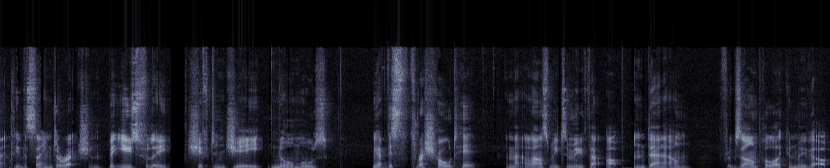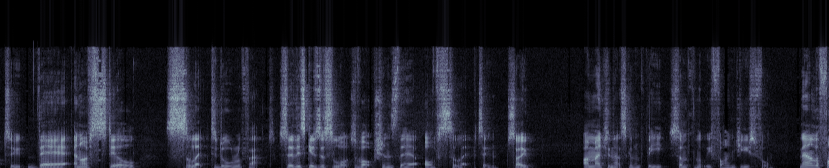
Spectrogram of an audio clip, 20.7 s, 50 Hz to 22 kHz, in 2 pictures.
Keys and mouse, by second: 2.1 shift+g, 3.3 click, 6.0 click, 12.0 middle click, 16.4 middle click, 17.1 Tab, 18.1 shift+middle click, 18.9 middle click, 20.5 shift+middle click.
